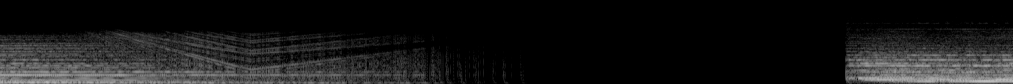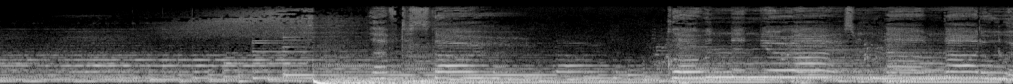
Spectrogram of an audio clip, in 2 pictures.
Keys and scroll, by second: 6.6 typing, 12.2 ctrl+o.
